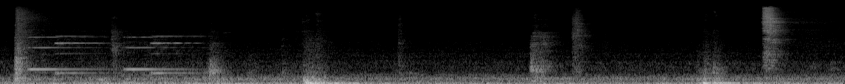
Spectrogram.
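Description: Meitetsu 6000 series electric train heard from on board, its low rumble steady throughout. A high-then-low two-note chime sounds twice at the start. Two heavy thuds follow about three and seven seconds in, with short hisses between them.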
